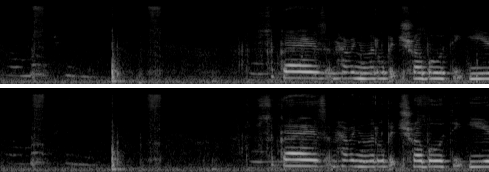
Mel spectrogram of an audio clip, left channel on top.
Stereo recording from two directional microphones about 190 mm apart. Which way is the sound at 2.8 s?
35° right (ahead or behind).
